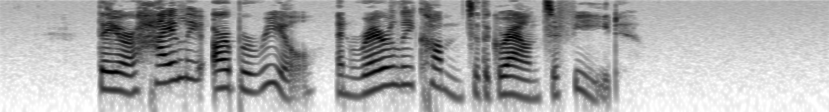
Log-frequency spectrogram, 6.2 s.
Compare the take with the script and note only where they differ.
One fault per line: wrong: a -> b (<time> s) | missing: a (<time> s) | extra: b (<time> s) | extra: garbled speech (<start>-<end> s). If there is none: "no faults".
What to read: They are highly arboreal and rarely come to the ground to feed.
no faults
